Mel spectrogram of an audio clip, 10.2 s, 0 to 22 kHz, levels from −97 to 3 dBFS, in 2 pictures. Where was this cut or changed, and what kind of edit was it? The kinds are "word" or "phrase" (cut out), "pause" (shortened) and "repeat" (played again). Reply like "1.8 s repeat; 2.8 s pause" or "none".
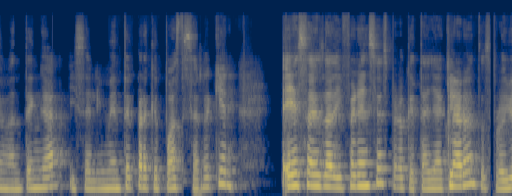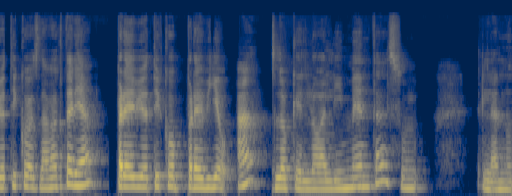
1.3 s word; 1.8 s phrase; 4.5 s word; 4.9 s word; 6.2 s pause; 7.8 s phrase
